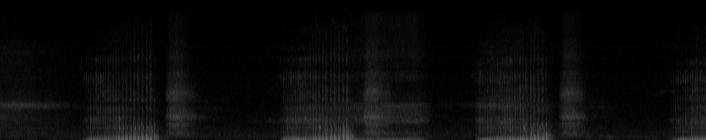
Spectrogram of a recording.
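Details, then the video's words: Two bulldogs asleep in a crate, heard snoring in loud, regular rasping breaths, each about a second long, repeating roughly every two seconds with short quiet gaps between. "Bulldog sleeping and snoring in crate"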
